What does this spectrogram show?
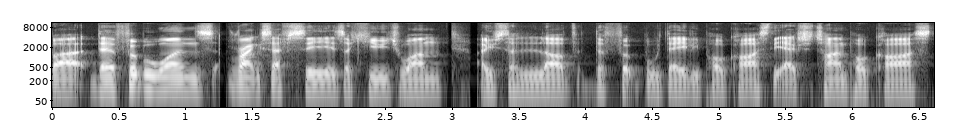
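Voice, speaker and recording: A man speaks at a moderate pace in a southern English accent, with ordinary pitch variation. The recording is very clean, with a silent background. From southern England, Southampton. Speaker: football podcast host. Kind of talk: solo podcast monologue. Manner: casual, chatty.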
